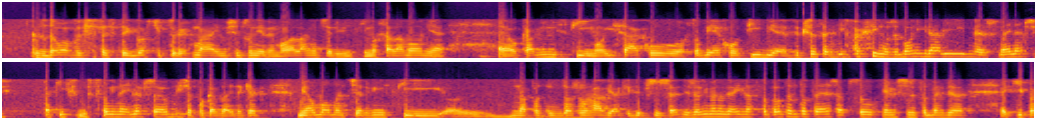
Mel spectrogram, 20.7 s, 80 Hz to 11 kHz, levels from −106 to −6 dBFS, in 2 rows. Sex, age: male, 20-39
